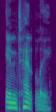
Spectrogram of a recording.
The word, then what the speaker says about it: intently: This adverb has 3 syllables, and the stress is on that second syllable, intently.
